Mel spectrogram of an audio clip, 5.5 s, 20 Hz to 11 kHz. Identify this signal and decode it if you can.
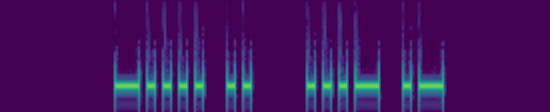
Morse code, heard as a keyed tone, about 15 wpm, 700 Hz. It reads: 6I VA
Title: Winter Field Day Exchanges Encore 15wpm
